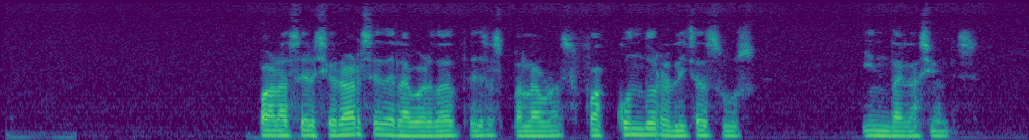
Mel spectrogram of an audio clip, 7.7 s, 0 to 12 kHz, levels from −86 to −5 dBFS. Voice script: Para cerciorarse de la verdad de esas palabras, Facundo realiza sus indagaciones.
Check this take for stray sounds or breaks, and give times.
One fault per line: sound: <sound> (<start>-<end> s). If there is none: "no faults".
no faults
